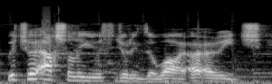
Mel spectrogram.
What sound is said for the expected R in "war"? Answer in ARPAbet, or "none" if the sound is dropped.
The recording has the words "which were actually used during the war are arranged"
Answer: L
